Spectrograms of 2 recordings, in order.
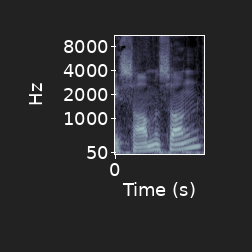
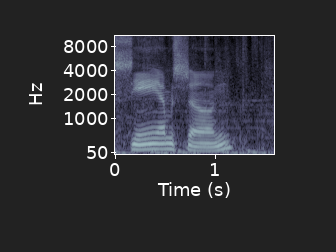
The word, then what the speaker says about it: Samsung: you're talking to other americans and you say samsung and they go what the hell is samsung it's samsung drives me crazy oh what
